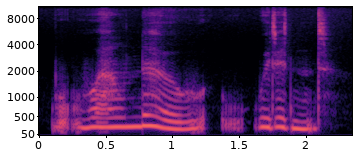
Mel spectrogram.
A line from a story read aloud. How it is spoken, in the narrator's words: I said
